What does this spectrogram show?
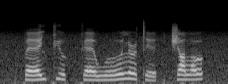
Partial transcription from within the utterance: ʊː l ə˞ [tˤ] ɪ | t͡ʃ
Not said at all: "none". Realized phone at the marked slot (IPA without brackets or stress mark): t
